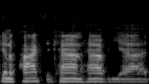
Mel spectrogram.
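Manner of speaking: imitated Boston accent. Talking about how they sound, the speaker slips into imitating a Boston accent. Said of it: "it's more Boston than New York".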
